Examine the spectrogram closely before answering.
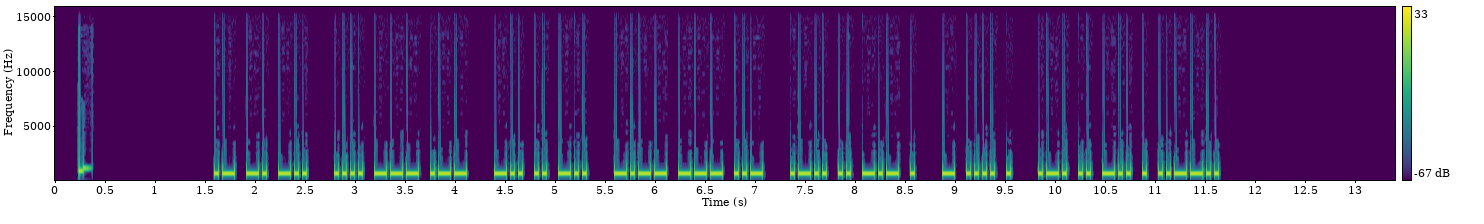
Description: Morse code, heard as a keyed tone, about 30 wpm, 700 Hz. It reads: AND HOW DID YOU LIKE THE RIDE?
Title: Sentences from Top 1200 Words 30wpm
